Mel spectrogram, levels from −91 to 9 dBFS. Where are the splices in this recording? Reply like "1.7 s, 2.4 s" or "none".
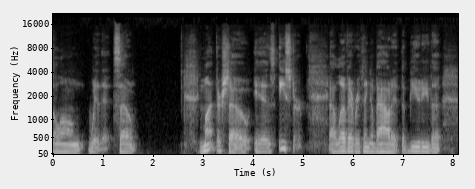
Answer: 2.9 s, 5.5 s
